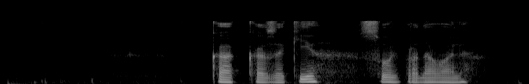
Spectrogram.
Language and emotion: Russian, neutral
